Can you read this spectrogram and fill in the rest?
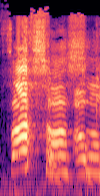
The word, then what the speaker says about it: Fussell: Fussell, okay. Like Russell. – Fussell like Russell.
